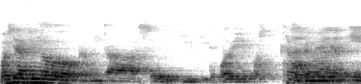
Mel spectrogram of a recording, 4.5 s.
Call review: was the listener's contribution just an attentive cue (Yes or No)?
No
